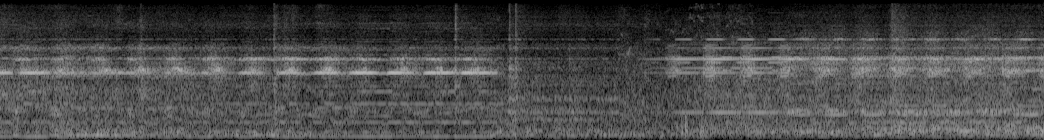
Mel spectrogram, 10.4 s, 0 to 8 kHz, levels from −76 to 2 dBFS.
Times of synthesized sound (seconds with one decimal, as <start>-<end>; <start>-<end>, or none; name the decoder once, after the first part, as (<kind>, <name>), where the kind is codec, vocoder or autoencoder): 0.0-6.2 (autoencoder, DAC-VAE); 7.9-10.4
